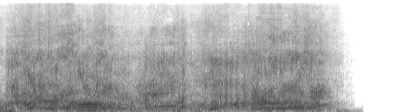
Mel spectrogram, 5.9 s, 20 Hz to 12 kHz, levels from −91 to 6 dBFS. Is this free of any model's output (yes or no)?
no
